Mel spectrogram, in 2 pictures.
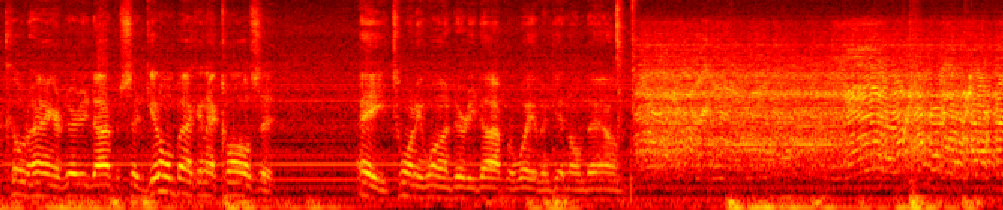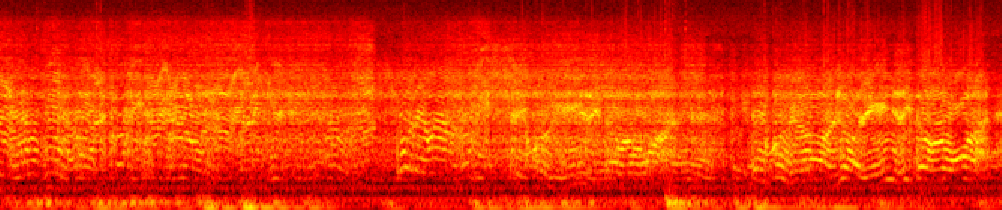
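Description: A radio receiver hisses with static as a signal fades in and out.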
